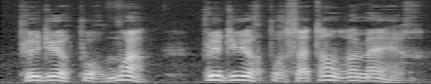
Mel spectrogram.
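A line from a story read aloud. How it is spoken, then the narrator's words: Old woman exclaiming. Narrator (French): s'écria la vieille femme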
